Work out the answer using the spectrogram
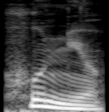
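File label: Spanish, male; june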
